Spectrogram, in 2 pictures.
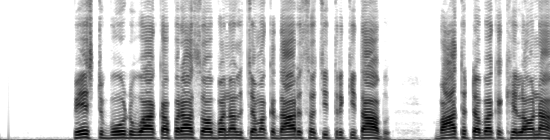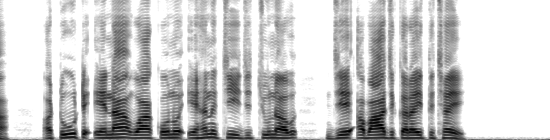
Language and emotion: Maithili, neutral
